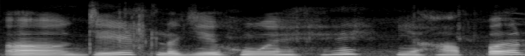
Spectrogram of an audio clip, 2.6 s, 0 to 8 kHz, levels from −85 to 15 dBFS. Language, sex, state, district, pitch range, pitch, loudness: Hindi, female, Madhya Pradesh, Dhar, 215-235 Hz, 225 Hz, -19 LUFS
